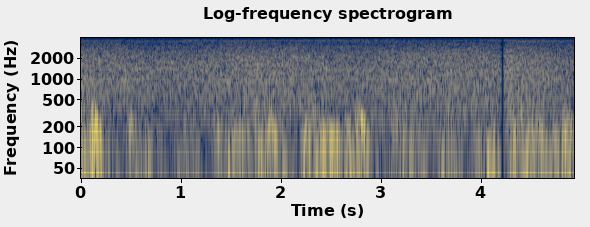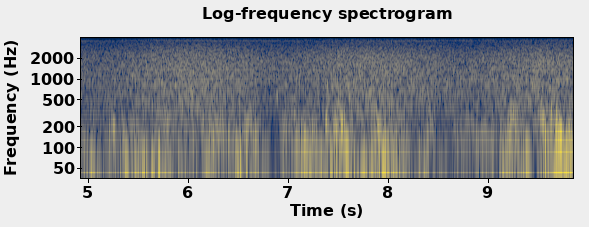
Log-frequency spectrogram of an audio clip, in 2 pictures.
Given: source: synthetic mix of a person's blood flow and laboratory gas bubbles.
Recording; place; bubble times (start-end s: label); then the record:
Doppler ultrasound of blood flow; precordium
6.55-6.68 s: bubbles
6.86-6.91 s: bubbles
6.96-7.00 s: bubbles
7.05-7.16 s: bubbles
From the record:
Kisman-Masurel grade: 211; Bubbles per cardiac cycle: several, 3 to 8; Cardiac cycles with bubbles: 1 to 10%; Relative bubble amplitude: barely perceptible (0.100 to 0.250); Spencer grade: 1 (occasional bubble signal discernible with the cardiac motion signal, with majority of cardiac periods free of bubbles); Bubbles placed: anywhere in the cardiac cycle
